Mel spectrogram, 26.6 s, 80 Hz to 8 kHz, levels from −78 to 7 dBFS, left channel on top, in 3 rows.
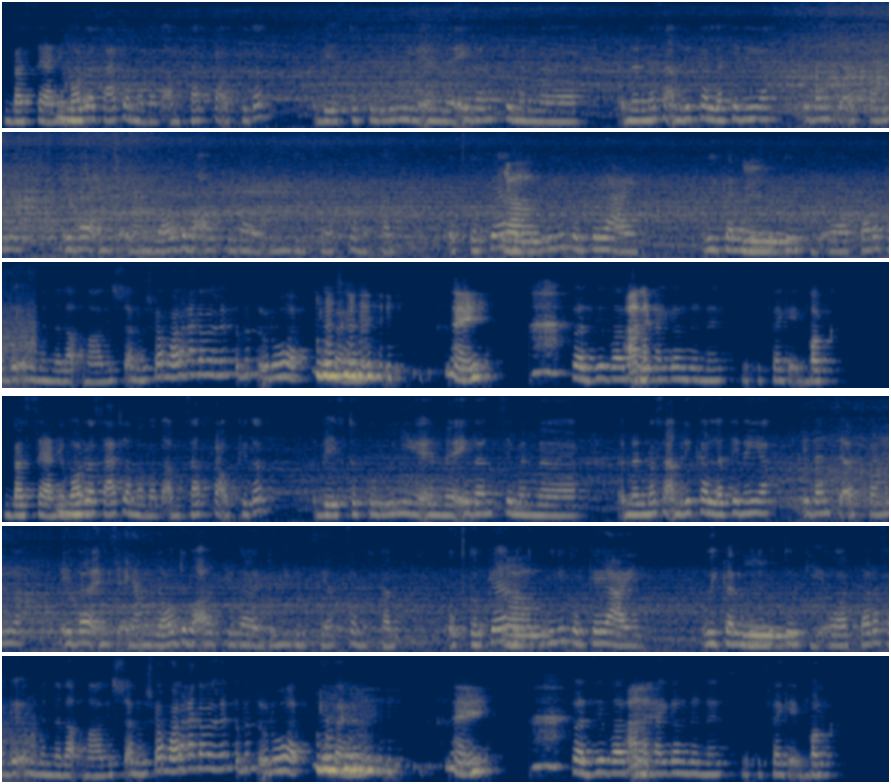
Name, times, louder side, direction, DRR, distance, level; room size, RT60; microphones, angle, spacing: voice 1, 0.0-2.7 3.1-9.1 9.4-12.8 13.3-15.3 15.9-21.4 23.4-26.0, right 2 dB, 20° right, 7 dB, 2.1 m, -35 dB
voice 2, 0.5-0.9 13.9-14.3 16.3-16.7 20.8-21.6 22.2-22.5 23.0-23.3 24.0-24.2 25.8-26.0, left 1 dB, 90° left, 6 dB, 3.0 m, -28 dB
sound 1, 0.6-18.1, left 5 dB, 45° left, 1.4 m, -43 dB
19.5 x 16.0 x 2.9 m, 0.31 s
head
